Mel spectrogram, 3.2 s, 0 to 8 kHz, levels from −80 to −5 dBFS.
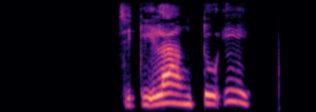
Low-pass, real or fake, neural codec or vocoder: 7.2 kHz; fake; codec, 16 kHz, 16 kbps, FreqCodec, smaller model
